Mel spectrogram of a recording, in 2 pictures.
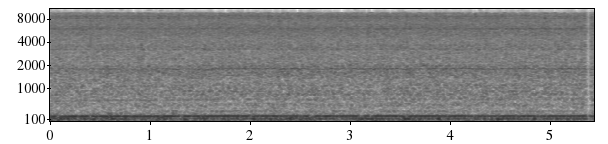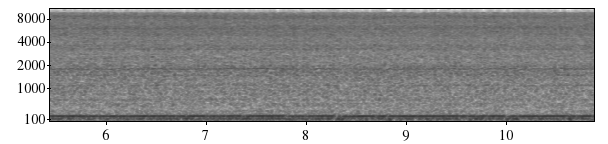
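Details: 1964 Oldsmobile F85 Cutlass V8, one-owner, 67,000 miles, revived after 33 years sitting, restarted after a bad hose and clogged fuel filter: a steady, even low rumble at constant speed with no knocks or misfires, though it idles a little high. Muffler is blown out.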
